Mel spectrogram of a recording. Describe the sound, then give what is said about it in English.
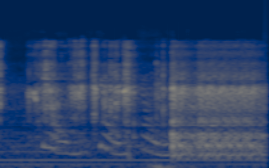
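A voice imitates gunshots with a quick run of sharp, bursty mouth sounds, then ends in a loud, sustained hissing rush. “That was my gunshot noises.”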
